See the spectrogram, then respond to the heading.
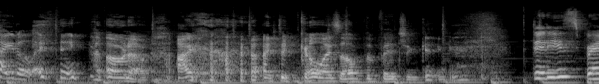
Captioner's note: laughs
